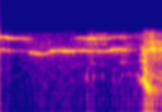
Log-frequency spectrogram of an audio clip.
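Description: A domestic cat giving one long, high, wavering meow that sweeps up at its onset and holds for about a second and a half, followed just before the end by a louder, shorter burst.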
